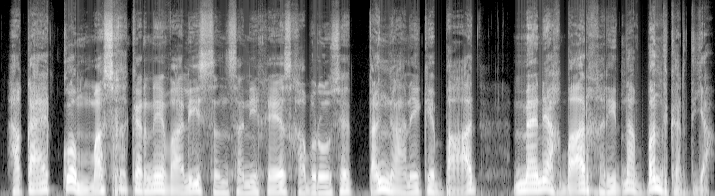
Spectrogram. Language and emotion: Urdu, disgusted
